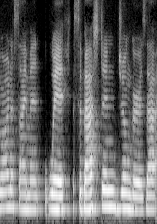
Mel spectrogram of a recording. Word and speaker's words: Junger: So you said that when you were in Liberia, you were on assignment with Sebastian Junger. Is that how you pronounce his name? Yeah, I was on with Sebastian Junger, the best-selling author of The Perfect Storm.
